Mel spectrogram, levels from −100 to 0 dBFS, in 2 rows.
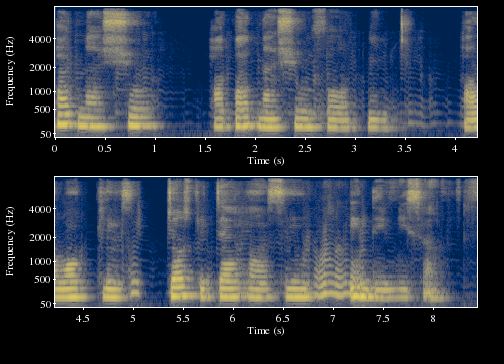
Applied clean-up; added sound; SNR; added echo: neural mask model DeepFilterNet 3.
